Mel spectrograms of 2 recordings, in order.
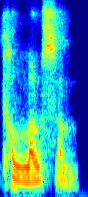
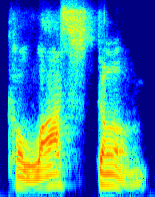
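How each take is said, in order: First: The word has no t sound. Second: The word has an added t sound. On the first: The speaker calls it right. "So it's callosum" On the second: The speaker calls it wrong. "she added a T into it"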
